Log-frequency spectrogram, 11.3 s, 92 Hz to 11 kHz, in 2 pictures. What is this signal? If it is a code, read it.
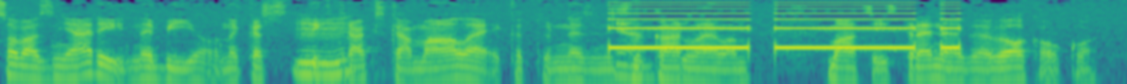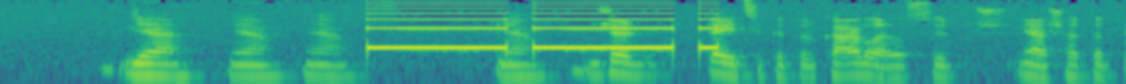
Beep code, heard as beeps from a small speaker, played twice, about 730 Hz, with speech in Latvian. 2 long, 1 short.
